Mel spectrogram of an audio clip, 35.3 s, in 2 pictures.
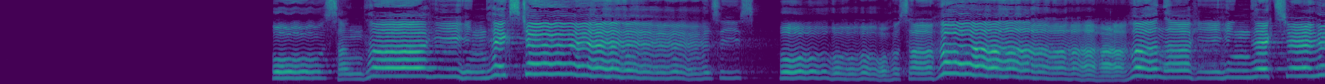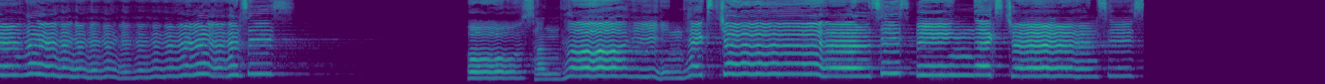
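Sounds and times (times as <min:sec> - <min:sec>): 
tenor singing: 0:03.6 - 0:22.1, 0:23.9 - 0:32.9.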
